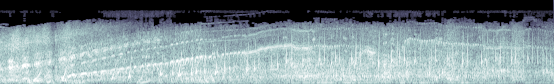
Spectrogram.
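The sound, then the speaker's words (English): Comic sound effect of a wall being driven at speed like a vehicle: a loud, continuous, chaotic roar with whining tones that climb in pitch, holding steady for about eleven seconds. “The sound you are hearing is Neddy and Eccles driving a wall at speed.”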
